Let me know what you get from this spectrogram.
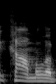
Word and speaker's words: Kamala: I've learned how to say Kamala, but a lot of people who want to insult her won't give her that courtesy.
